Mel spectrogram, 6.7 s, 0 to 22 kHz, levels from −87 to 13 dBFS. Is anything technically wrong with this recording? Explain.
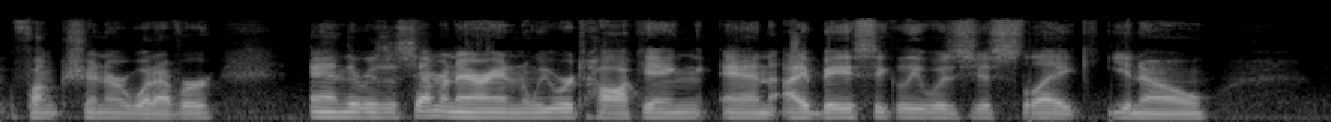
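Yes. From 5.13 to 5.81 s, just after "I basically was just", the speech shows repeated stalls (stutter). Packets reached the jitter buffer late, so it ran dry five times and the receiver stretched the last sound to bridge each gap, about 55 ms in all, the longest 18 ms, with nothing actually lost. The speech briefly drags and catches. On a waveform and spectrogram, short held or smeared segments interrupt the speech, whose energy stops near 12 kHz, consistent with the Opus call codec.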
